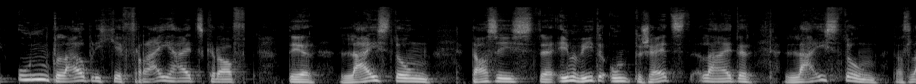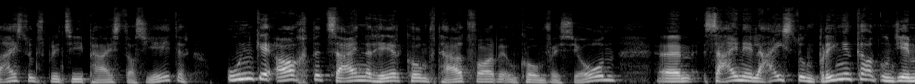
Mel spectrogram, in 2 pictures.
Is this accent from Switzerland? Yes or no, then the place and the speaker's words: yes; Switzerland; Bald sind wir Schweizer dann vor den Deutschen.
